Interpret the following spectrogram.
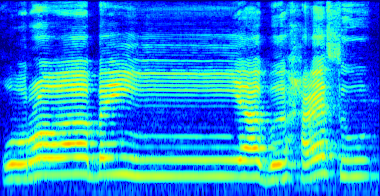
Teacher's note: فبعث اللہ غرابا يبحث، رولی زبر الف مدہ الف کی مدار کیجیے گا، رو کو موٹا پڑھیں گے، رو کے اوپر یہاں زبر ہے، دو زبر کی تنوین کے بعد یا مشدد ہے، دو زبر کی تنوین کو یا مشدد سے ملائیں گے غنّے کے ساتھ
